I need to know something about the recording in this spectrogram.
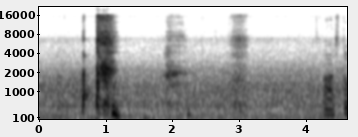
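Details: One forceful sneeze, then softer sniffs and breathy sounds against room noise, from a woman doing a deliberate sneezing challenge with handkerchief blowing, who says tears came.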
